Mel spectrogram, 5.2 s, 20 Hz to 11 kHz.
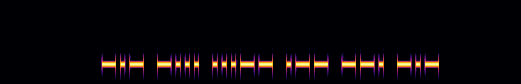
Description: Morse code, heard as a keyed tone, about 26 wpm, 700 Hz. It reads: KB3WGK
